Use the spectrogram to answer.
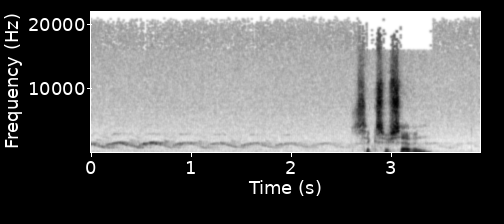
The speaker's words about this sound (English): Anyway, any emergency vehicles moving anywhere at this moment is not a good thing to be hearing at all.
